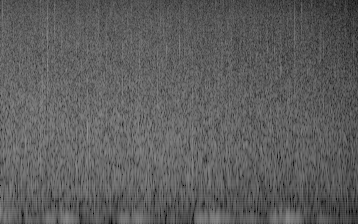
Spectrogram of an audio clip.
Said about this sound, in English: Oh, rain at last!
